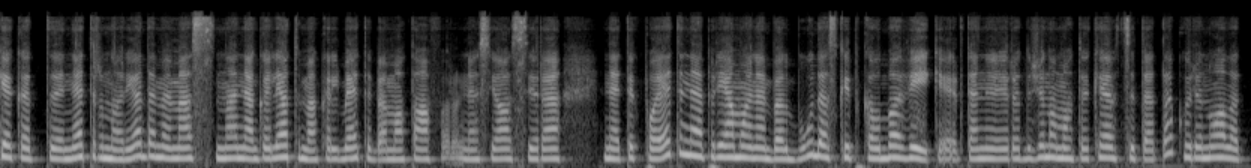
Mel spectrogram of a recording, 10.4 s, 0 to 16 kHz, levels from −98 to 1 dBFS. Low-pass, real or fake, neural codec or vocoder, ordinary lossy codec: 10.8 kHz; real; none; Opus, 32 kbps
